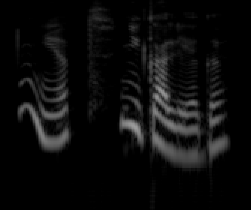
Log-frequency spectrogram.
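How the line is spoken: Calm reply. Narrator (Russian): спокойно ответил

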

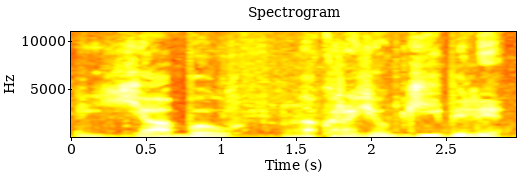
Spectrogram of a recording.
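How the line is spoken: Muttering again. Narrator (Russian): пробормотал он еще раз

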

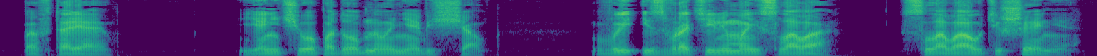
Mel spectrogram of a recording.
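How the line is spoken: Through gritted teeth. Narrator (Russian): На лице у Джо ходуном заходили желваки, и он проговорил сквозь зубы

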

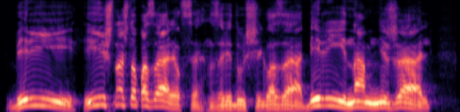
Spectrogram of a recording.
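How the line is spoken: Crowd shouting. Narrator (Russian): кричали в толпе

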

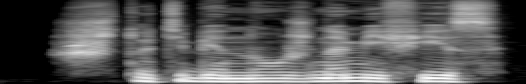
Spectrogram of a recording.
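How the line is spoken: Surprisingly calm question. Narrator (Russian): На удивление совершенно спокойно поинтересовался Акара

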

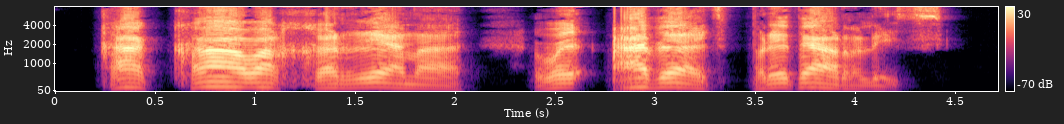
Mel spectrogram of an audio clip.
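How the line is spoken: Displeased, menacing creak. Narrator (Russian): недовольно и грозно проскрипел лодочник

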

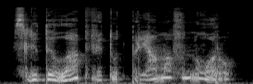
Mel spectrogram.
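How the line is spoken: Whispering. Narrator (Russian): прошептал Огнезвезд

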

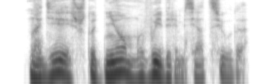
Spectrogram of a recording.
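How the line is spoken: Whisper. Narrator (Russian): прошептал Ленард

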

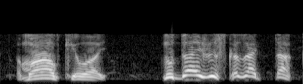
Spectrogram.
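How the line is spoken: Shouting. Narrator (Russian): крикнул кума

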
